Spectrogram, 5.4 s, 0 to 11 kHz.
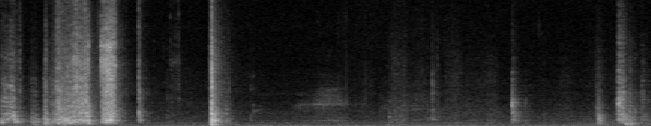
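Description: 3D-printed PLA model-jet parts being handled: a brief rubbing scrape at the start, one sharp plastic click just under two seconds in, then a few lighter knocks near the end.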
